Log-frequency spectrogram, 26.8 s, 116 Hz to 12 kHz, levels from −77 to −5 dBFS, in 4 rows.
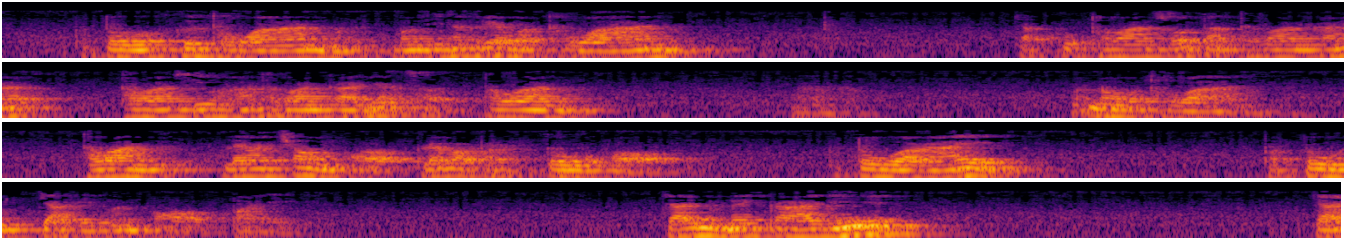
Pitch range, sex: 115-140 Hz, male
